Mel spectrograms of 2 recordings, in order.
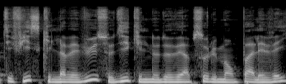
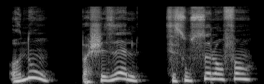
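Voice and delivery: dismayed cry; 10 semitones higher than usual. Acted. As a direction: gasp it out in dismay. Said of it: "s'écria une autre".

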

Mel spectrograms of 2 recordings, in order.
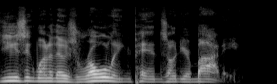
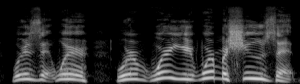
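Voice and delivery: much higher, rising frantic whine; high whiny searcher; 9 semitones higher, 3 dB louder than usual. Acted. Someone searching for lost shoes, high frantic whine. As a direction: whine like you can't find your shoes.

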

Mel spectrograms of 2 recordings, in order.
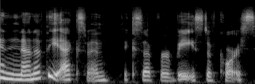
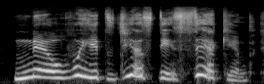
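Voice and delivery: very slow, loud booming call; mighty shout; 6 semitones higher, 6 dB louder, much slower than usual. A narrator's reading. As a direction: halt everyone with a mighty voice. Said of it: "shouted with a mighty voice".

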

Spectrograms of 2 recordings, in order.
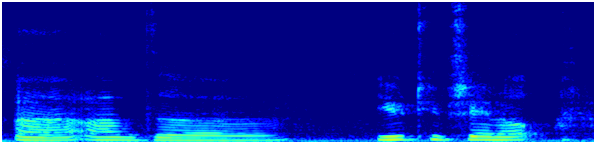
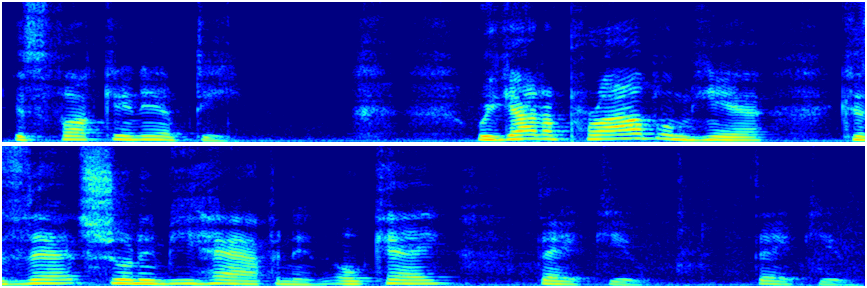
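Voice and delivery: demanding cat voice; 3 semitones higher, 6 dB louder than usual. Retold or imitated.

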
